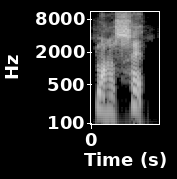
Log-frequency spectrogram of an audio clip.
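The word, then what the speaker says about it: planchette: আপনার কি মনে হয় প্ল্যানচেট কে কিভাবে দেখেন প্ল্যানচেট জিনিসটা এটা ফরাসি শব্দ ফরাসি শব্দের উচ্চারণ হচ্ছে প্লাসেট অর্থাৎ কাউরো উপরে আমি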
